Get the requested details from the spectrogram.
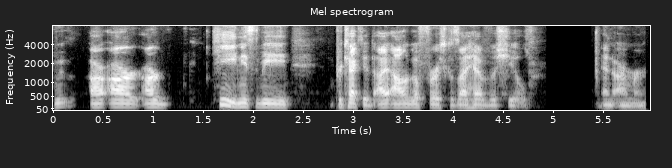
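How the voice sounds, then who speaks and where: A man's voice: fairly low pitch, normal speed, fairly bright tone, no echo, clean studio sound. A man playing a tabletop game over voice chat, joking and talking his plans through aloud. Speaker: player.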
